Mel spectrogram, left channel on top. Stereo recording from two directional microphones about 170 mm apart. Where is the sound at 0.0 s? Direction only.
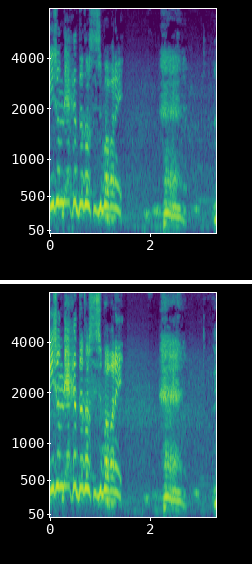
5° right (ahead or behind).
